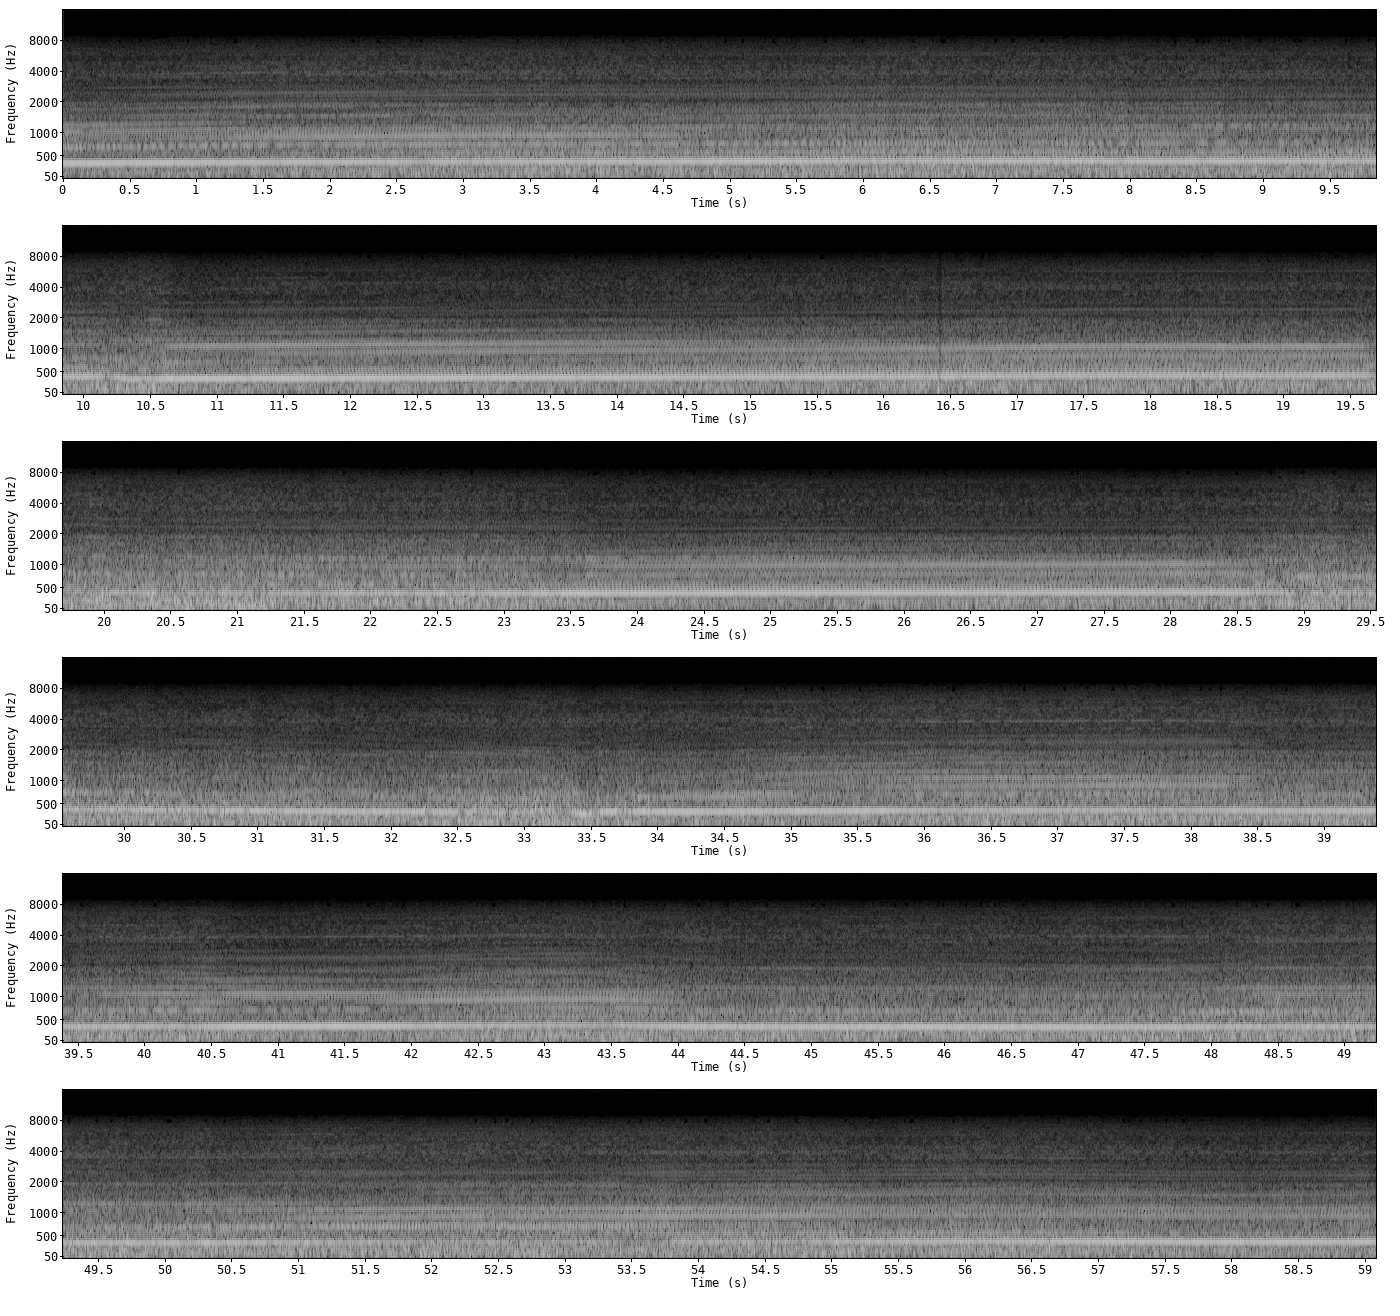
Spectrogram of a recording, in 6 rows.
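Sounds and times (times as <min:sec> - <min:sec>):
motorcycle engine cruising: 0:00.0 - 0:59.0
wind and road noise: 0:00.0 - 0:59.0.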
